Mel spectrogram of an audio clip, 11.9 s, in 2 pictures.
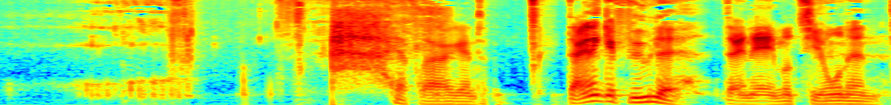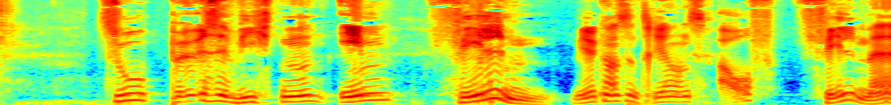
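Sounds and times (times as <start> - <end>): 
sipping and swallowing Spezi cola-orange soda: 0.0 - 3.8
speech: 2.6 - 6.0, 6.7 - 11.8.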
